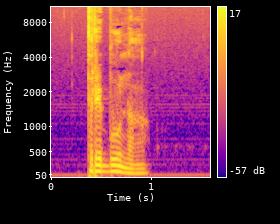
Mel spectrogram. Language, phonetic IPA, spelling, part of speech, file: Polish, [trɨˈbũna], trybuna, noun, Pl-trybuna.ogg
